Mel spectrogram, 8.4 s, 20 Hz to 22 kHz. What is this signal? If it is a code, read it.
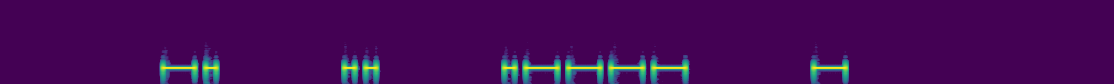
Morse code, heard as a keyed tone, about 15 wpm, spaced as for 7 wpm, 700 Hz. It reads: NI1T
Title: USA Call Signs - 4 Characters - 4x Character Spacing - 15wpm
